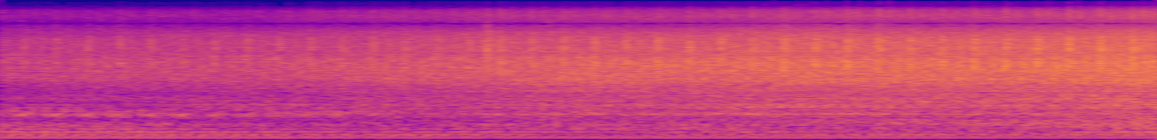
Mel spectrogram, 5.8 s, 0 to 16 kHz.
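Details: 1976 Corvette V8 with solid roller lifters on a hydraulic roller cam, warm idle after a heat cycle, lash reset from 10 toward 5 thousandths: light even ticking about three a second, quieter than before, from pushrods rubbing a guide plate.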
